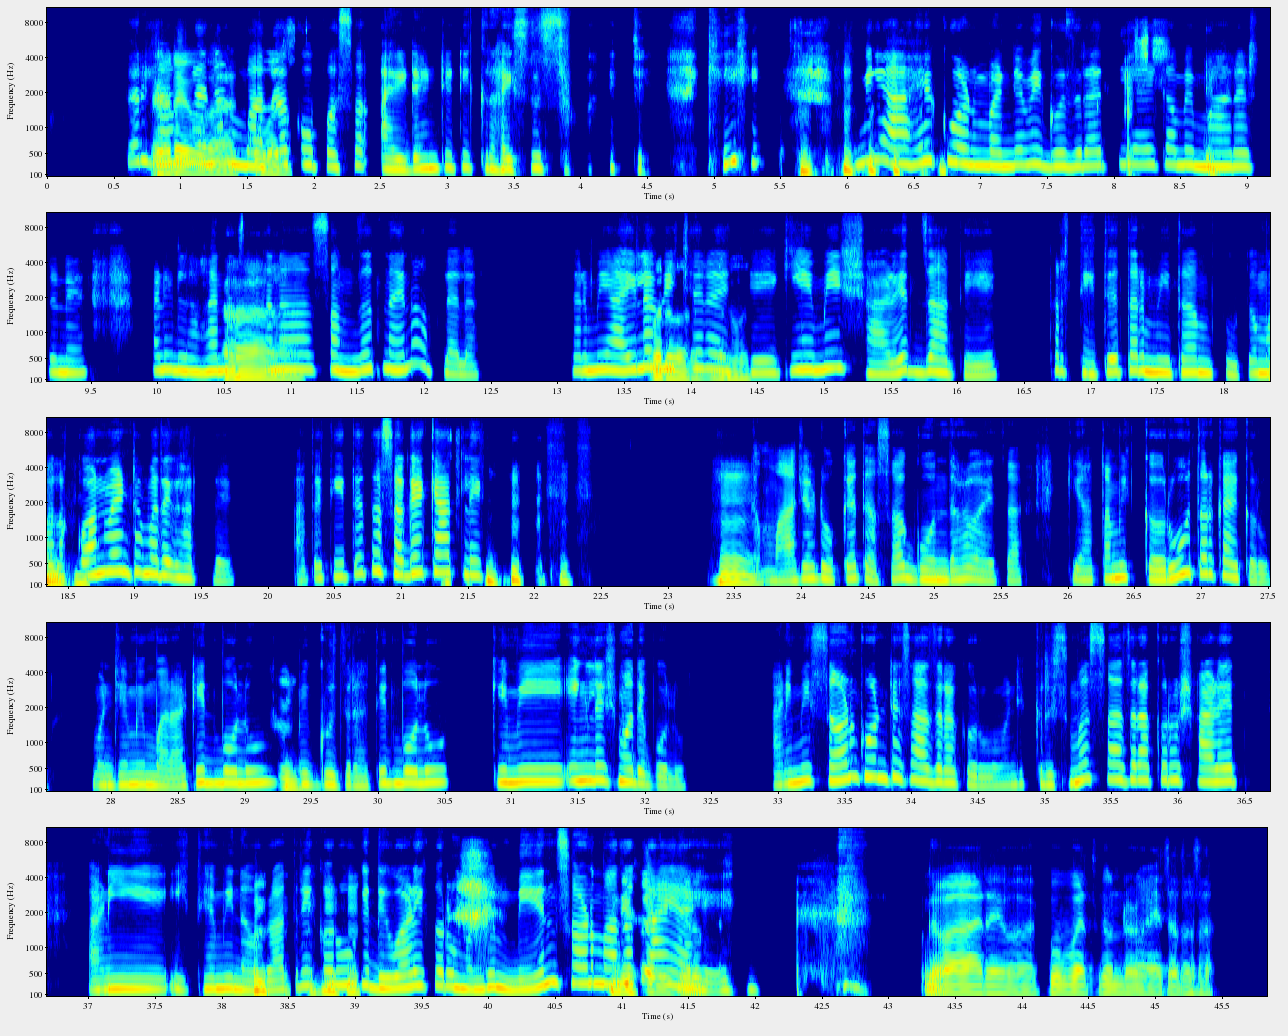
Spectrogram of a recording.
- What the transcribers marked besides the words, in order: laughing while speaking: "आयडेंटिटी क्रायसिस व्हायचे की"; laugh; other background noise; tapping; laugh; chuckle; inhale
- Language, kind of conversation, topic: Marathi, podcast, लहानपणी दोन वेगवेगळ्या संस्कृतींमध्ये वाढण्याचा तुमचा अनुभव कसा होता?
